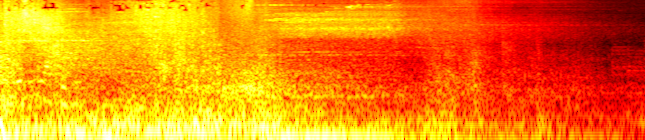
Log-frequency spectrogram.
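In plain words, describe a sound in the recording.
A large structure explodes with a deep rumble that slowly fades away.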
